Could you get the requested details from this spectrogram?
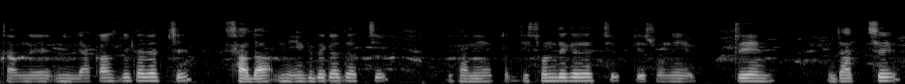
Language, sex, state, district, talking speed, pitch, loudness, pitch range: Bengali, male, West Bengal, Dakshin Dinajpur, 125 wpm, 155 Hz, -27 LUFS, 140-170 Hz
